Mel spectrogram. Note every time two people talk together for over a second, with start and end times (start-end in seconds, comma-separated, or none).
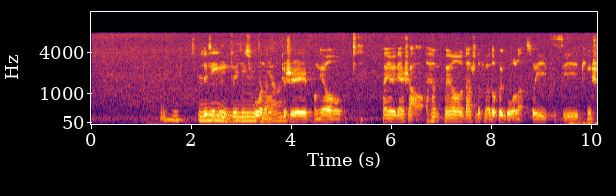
2.2-3.9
